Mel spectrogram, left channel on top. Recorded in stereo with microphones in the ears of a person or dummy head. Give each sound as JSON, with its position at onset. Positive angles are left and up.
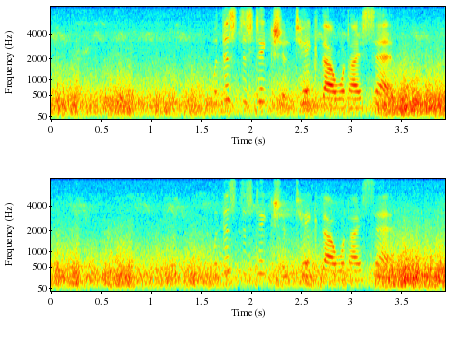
{"t": 1.6, "sound": "a woman speaking", "side_deg": 25}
